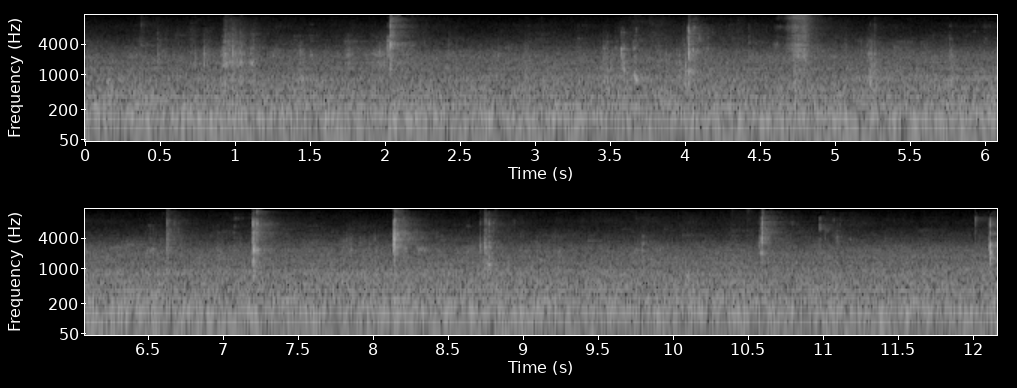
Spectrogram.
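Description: A person chewing beef teriyaki close to the microphone, with irregular wet mouth clicks and smacks, the loudest about seven and eight seconds in, over a steady background hiss.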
